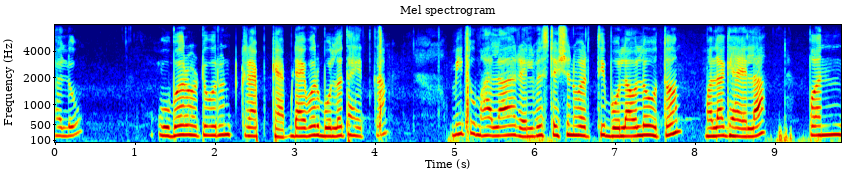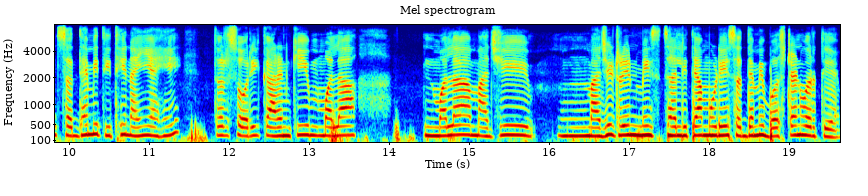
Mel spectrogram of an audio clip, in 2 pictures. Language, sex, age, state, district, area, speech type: Marathi, female, 18-30, Maharashtra, Akola, rural, spontaneous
